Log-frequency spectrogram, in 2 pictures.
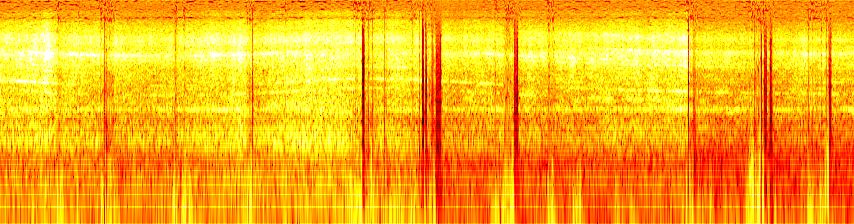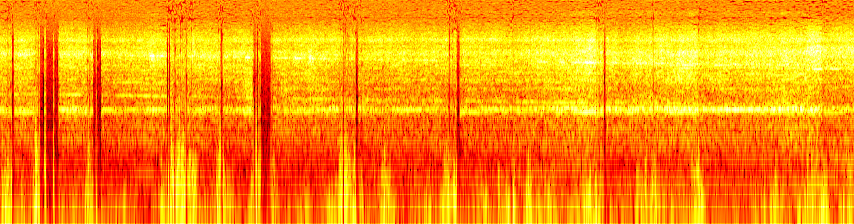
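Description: A jet engine whines loudly and steadily nearby.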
